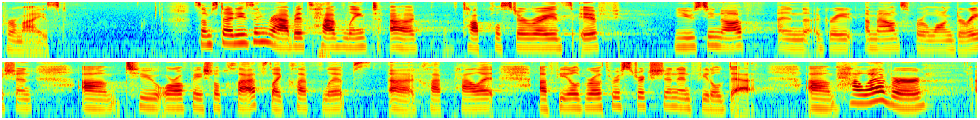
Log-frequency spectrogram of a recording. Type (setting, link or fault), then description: setting, large echoing room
